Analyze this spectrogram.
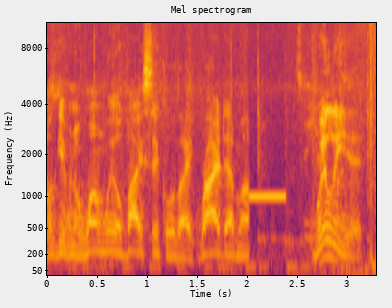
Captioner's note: beep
